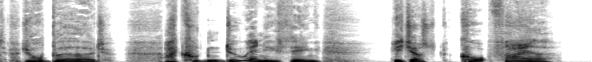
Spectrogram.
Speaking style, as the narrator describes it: Harry gasped

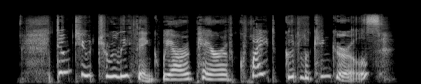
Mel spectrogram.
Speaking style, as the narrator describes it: she laughed

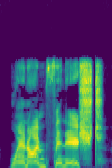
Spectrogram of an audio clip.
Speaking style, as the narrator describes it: mother grumbled

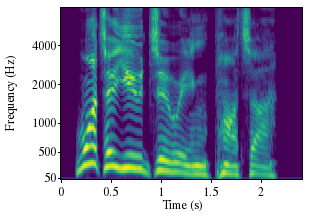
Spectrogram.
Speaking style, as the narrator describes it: said Snape coldly as ever

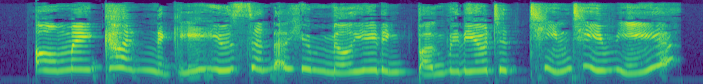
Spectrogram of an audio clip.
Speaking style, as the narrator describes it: Mackenzie shrieked

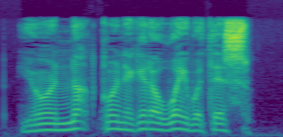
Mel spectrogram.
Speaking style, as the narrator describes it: she muttered

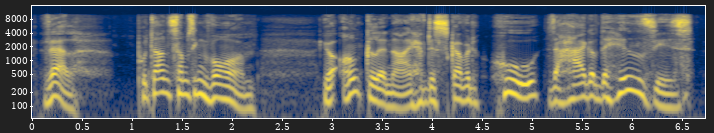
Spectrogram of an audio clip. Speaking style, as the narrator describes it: Granny Relda said

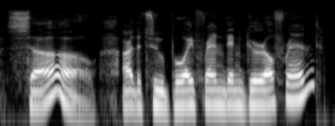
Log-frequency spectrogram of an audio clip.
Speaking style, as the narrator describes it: Daphne cooed

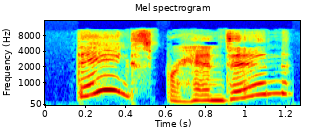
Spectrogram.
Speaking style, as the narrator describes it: I exclaimed

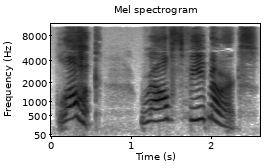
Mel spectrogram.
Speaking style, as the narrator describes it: exclaimed Ramona

